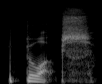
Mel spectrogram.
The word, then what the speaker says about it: Buochs: Buochs is a more correct pronunciation.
